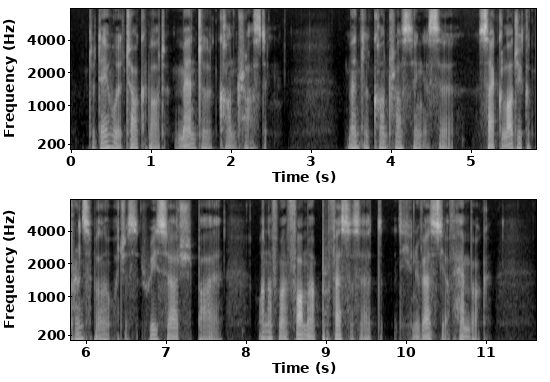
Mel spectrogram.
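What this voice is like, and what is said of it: English with a German accent. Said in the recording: “in English with a German accent”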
